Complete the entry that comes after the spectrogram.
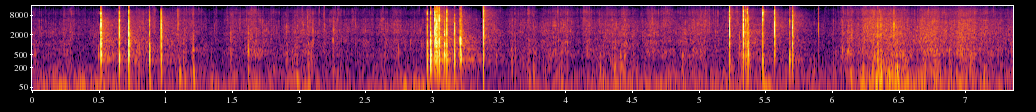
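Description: Fingertips pinch and pop individual air bubbles on a clear plastic bubble wrap sheet resting on a table. About 15 sharp, bright pops with almost no ring come in three bursts near the start, middle and end, over faint crinkling of the plastic.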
